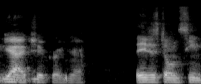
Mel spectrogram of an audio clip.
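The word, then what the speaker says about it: Chychrun: They were looking to shop Chikrin, I think is how you pronounce his last name. Yeah, Chikrin.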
